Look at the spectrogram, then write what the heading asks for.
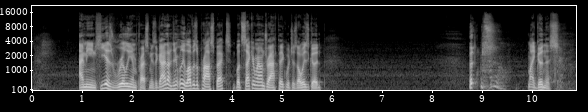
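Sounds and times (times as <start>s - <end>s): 
speech: 1.0s - 6.0s, 8.8s - 10.7s
person sneezing loudly: 8.8s - 9.7s.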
